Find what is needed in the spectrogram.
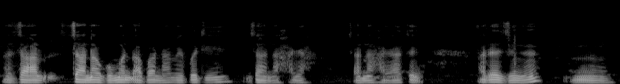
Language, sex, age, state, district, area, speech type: Bodo, male, 45-60, Assam, Chirang, rural, spontaneous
